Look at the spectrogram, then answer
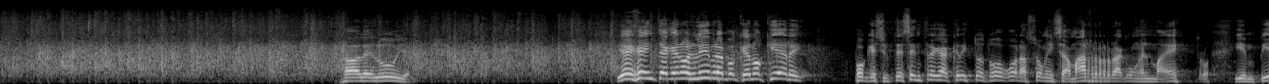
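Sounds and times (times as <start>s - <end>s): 
audience applause: 0.0s - 8.2s
speech: 3.4s - 4.2s, 6.2s - 12.6s.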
